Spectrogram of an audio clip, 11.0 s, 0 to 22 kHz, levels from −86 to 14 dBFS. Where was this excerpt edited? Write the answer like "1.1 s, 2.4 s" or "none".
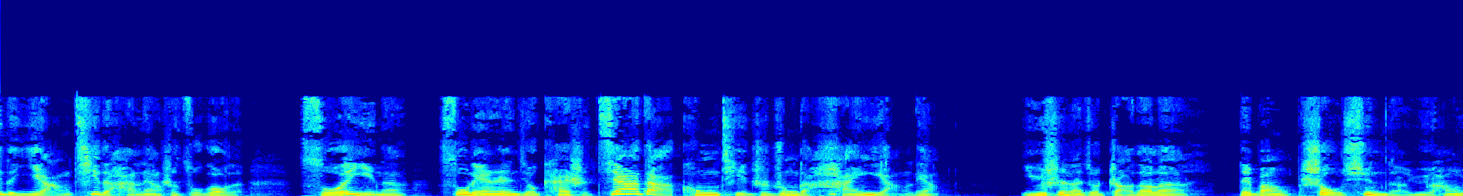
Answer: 7.5 s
